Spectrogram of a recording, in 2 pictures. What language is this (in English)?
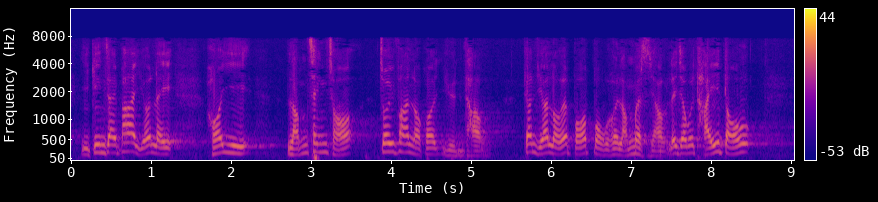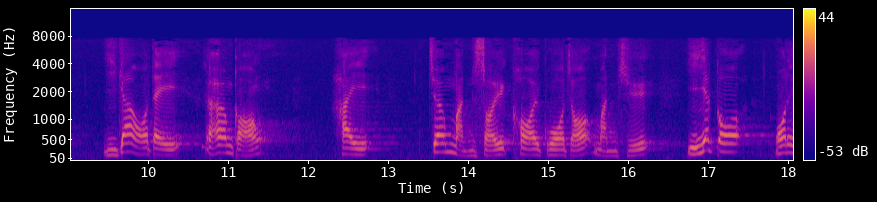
Cantonese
